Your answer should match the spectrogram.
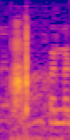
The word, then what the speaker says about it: Kannada: कन्नड़ में सारा वायरल करूंगा. चलो भैया बहुत फॉलो. वो कन्नड़ नहीं है, कन्नड़ा. कन्नड़ा कन्नड़ा या सब लोग कन्नड़ बोलता है, कन्नड़ नहीं है, कन्नड़ा. कन्नड़ा वो प्रोनाउंसिएशन.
